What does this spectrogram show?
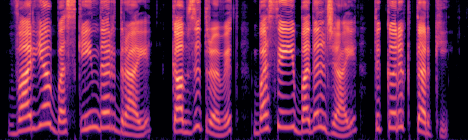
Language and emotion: Kashmiri, neutral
